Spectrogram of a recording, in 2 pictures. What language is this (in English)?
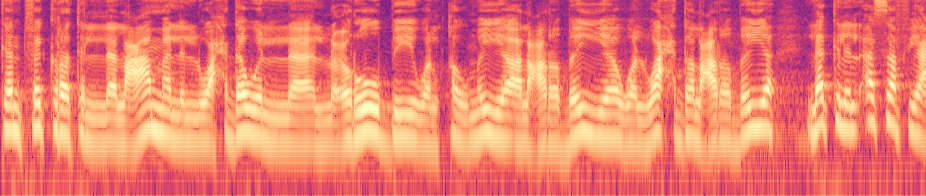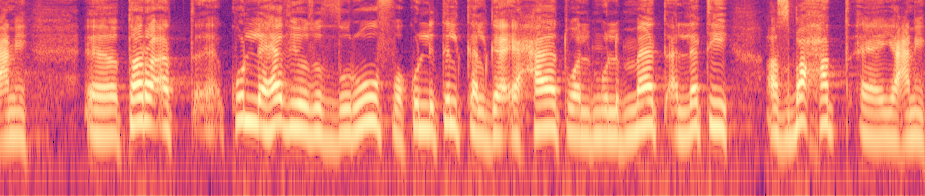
Arabic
